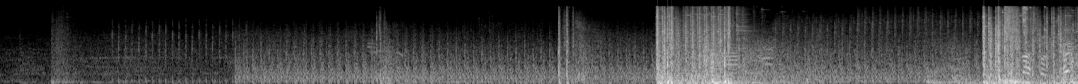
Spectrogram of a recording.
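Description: Enemy gunfire in an online battle video game: bursts of automatic weapon fire and sharp single shots crackle near and loud, intensifying into dense rattling volleys late on over a constant background din.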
